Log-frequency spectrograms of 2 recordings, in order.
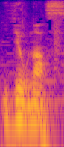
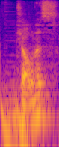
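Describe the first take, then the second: First: It is said the Swedish way, long O. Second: It is said the English way. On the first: "here in Sweden... we pronounce it with a long O" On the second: "internationally, it would be like"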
